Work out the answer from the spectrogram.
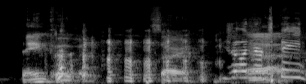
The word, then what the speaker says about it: Stankoven: may end up doing come on Matt we got to get you to pronounce that properly he's on your team for crying out loud stankoven there you go stankoven sorry he's on your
